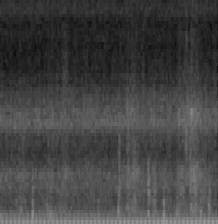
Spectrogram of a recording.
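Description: Small petrol engine of an irrigation water pump running steadily, a constant low drone, powering the sprinklers.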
